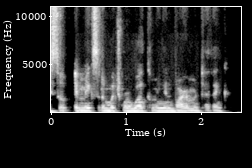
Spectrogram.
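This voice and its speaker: A woman speaks with an Irish accent and a very deep, low pitch. Her voice is somewhat breathy. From Ireland, County Mayo. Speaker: panel speaker. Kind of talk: panel discussion.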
